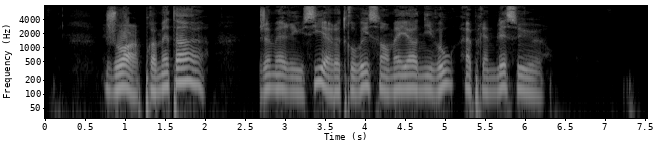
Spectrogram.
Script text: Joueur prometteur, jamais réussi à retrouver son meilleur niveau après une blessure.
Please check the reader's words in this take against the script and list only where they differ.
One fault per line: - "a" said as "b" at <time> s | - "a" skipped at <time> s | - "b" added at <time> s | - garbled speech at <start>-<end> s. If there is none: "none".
none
